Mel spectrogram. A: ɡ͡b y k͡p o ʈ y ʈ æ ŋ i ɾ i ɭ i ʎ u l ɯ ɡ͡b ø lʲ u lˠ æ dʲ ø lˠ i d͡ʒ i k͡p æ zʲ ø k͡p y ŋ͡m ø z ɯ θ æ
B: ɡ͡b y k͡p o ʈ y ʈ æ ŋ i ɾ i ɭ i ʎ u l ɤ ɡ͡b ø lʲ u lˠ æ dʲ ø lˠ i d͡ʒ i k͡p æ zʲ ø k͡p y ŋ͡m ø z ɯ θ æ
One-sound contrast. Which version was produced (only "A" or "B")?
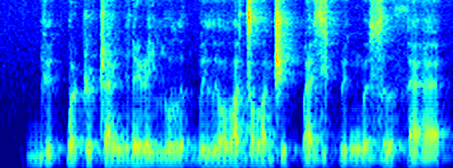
A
